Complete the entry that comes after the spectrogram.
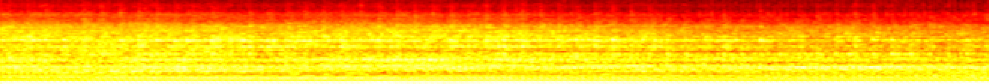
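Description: Car engine idling steadily, a loud, even low running sound with a fine regular pulse.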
